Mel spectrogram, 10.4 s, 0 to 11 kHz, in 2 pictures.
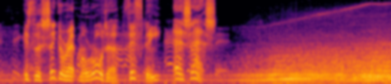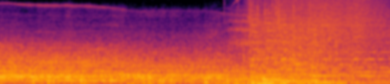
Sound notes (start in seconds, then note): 3.1 engine roars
